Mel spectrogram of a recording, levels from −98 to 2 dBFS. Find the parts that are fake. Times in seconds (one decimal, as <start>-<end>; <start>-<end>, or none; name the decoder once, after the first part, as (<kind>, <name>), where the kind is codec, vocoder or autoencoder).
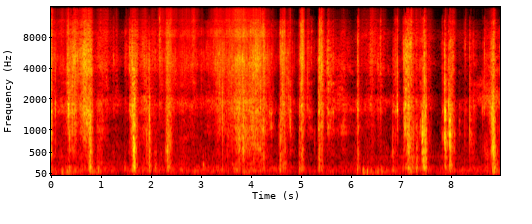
none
